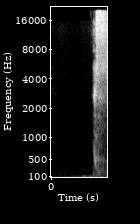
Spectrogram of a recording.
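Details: A model sneezing while reading aloud: a quick breath in, then a sudden sharp hissing burst of air, a single sneeze.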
